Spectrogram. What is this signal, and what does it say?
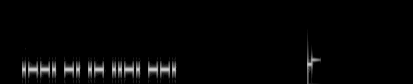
Morse code, heard as a keyed tone, about 37 wpm, 700 Hz. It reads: PNAFG
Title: Code Groups - 5 Letters - 40wpm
